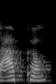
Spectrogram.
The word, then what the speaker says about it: Acre: from the E in Acre, pronounced Akka, which is in northern Palestine, to the K in Kirkuk, in English it's written Kirkuk, which is in Iraq.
